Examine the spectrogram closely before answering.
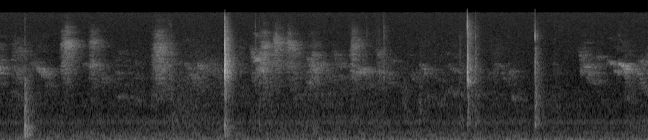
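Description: Felt-tip markers being handled and a cap pulled off, giving sharp plastic clicks: one about two seconds in and two smaller ones near the end. Faint high chirping runs on behind them.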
